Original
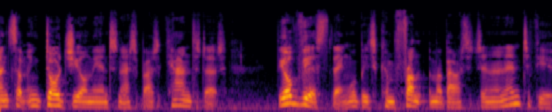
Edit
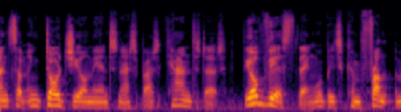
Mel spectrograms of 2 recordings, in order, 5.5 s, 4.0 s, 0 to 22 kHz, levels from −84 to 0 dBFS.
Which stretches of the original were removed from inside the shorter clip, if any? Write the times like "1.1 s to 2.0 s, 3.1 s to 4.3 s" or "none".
2.3 s to 2.7 s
